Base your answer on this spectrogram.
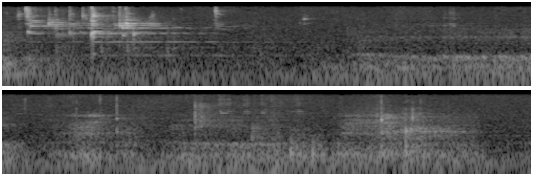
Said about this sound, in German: Wenn man dann das Glas nimmt und mal ein bisschen schwenkt,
